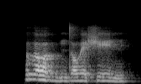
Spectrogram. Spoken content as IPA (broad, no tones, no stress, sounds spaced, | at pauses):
ð ɔ ð ṳ n d ɔ β ɛ ʃ e n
